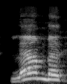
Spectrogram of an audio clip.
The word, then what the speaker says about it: lamba: Par exemple, lamba. Donc, toujours la voyelle longue en Kikongo.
